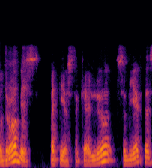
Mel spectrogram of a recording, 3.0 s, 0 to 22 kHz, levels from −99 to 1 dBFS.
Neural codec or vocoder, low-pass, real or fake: codec, 16 kHz, 8 kbps, FreqCodec, smaller model; 7.2 kHz; fake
